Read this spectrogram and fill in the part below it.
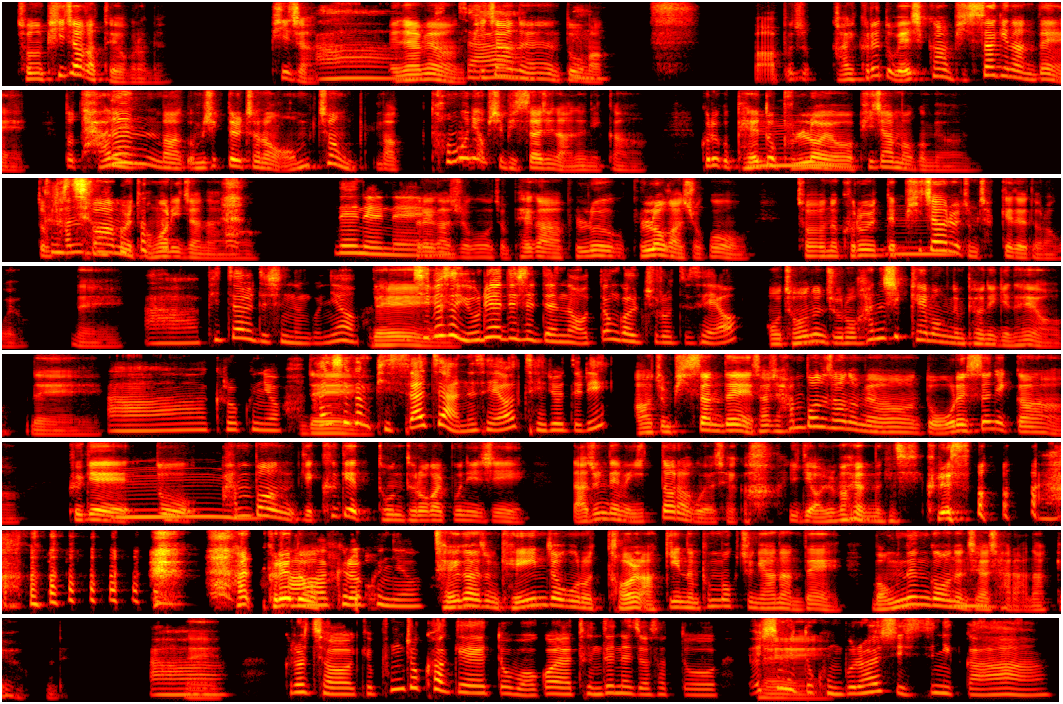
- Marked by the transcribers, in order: teeth sucking; tapping; laughing while speaking: "그렇죠"; laugh; laughing while speaking: "제가 이게 얼마였는지. 그래서"; laugh
- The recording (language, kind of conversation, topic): Korean, podcast, 생활비를 절약하는 습관에는 어떤 것들이 있나요?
